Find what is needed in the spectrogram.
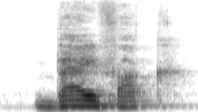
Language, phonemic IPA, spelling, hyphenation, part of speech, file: Dutch, /ˈbɛi̯.vɑk/, bijvak, bij‧vak, noun, Nl-bijvak.ogg
- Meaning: a minor subject (at a tertiary institution)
